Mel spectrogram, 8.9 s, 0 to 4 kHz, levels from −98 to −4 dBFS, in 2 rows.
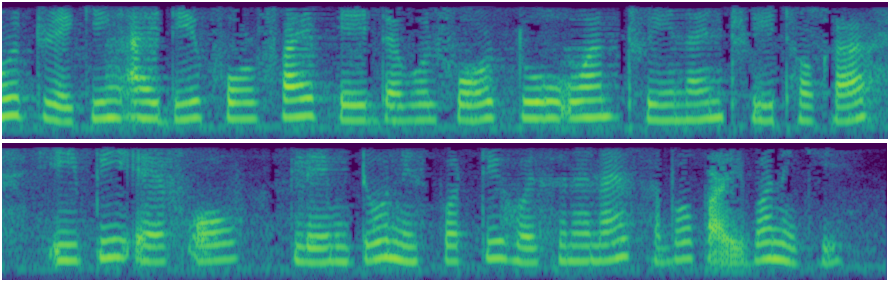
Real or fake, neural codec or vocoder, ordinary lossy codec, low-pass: fake; vocoder, 44.1 kHz, 80 mel bands, Vocos; AAC, 16 kbps; 3.6 kHz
